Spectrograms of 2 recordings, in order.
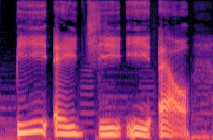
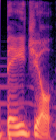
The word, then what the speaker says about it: bagel: But what's more interesting，除了我刚刚讲那个 English muffin，还有一个圆圆的面包就是 bagel， B A G E L，千万不要读成 bagel， it's bagel。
